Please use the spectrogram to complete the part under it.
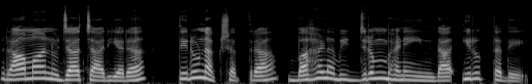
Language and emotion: Kannada, neutral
